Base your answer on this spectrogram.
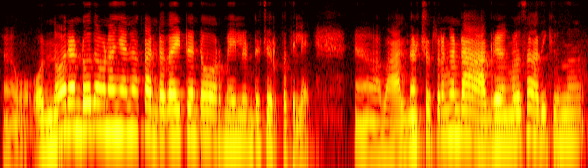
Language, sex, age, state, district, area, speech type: Malayalam, female, 60+, Kerala, Ernakulam, rural, spontaneous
